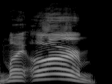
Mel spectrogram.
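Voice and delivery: wife shrieking as her arm is twisted; shriek of pain. A narrator's reading. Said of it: "She shrieked in excruciating pain".

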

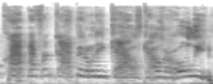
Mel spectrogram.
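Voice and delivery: high, slow comic dismay; hammed-up high-voiced panic; mock panic. Retold panic after cultural blunder.

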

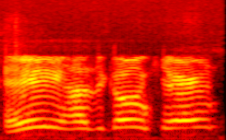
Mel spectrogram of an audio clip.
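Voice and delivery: distant, faint voice off the mic; speaking from across the room; far from mic. Real, not acted. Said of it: "It sounds like you're really far away".

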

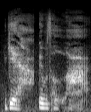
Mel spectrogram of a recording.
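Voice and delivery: hushed aside; whisper. Real, not acted. Vlogger whispering to viewers about the meltdown, hushed. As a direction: drop to a whisper, just between us.

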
